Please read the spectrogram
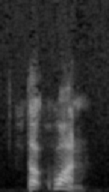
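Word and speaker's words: Dokk1: Pronounce the name of the library. – Dock One. – Dock One Library. – You could have got that, Ed. – I know. – D-O-K-K.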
